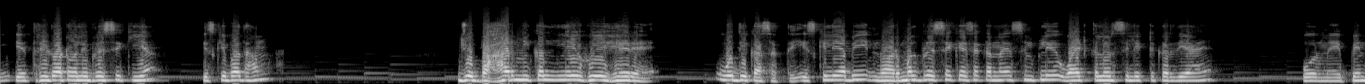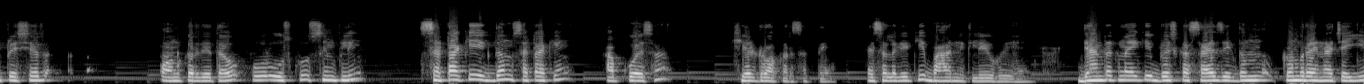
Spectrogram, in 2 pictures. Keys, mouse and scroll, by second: 21.3 space, 25.3 space.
